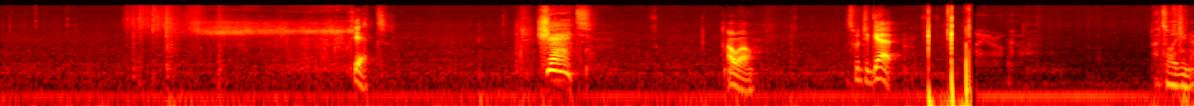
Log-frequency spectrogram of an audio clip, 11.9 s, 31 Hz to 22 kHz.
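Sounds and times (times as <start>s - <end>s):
low steady hum: 0.0s - 11.9s.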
